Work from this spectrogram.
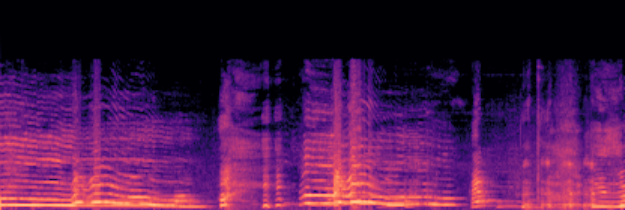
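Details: Rat Terrier joining a person in a howl, drawn-out sliding howls that swell and bend downward, broken by short yips and pauses, a woman's voice mixed into the chorus.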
